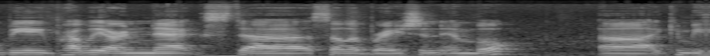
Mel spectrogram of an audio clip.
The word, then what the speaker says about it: Imbolc: So February will be probably our next celebration, Imbolc. It can be said, some people pronounce it Imbolc without the B.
